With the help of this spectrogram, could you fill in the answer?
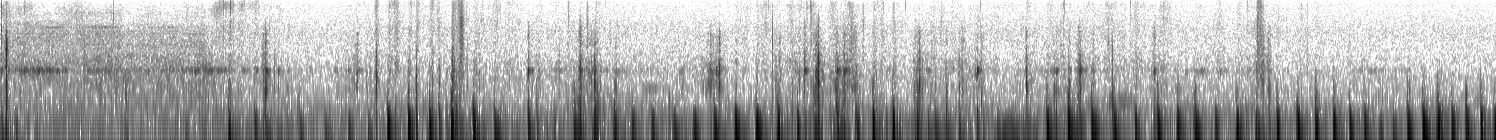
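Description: Fingertips of both hands rapidly tap the white plastic membrane of a hollow darbuka drum. After a quiet opening with a faint steady hum, the taps come as quick, uneven runs of deep, dull thumps that die away almost instantly, with occasional brighter clicks on top.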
